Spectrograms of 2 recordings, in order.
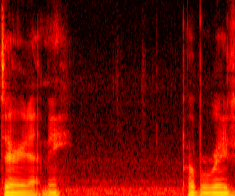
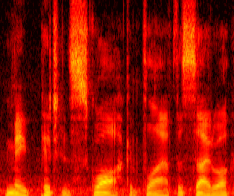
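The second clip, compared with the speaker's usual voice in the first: ordinary delivery, nothing marked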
